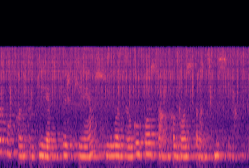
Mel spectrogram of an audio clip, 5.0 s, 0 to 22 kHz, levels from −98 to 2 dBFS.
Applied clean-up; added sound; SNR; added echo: none; Sink (filling or washing) / Water tap, faucet; 8 dB; reverberation time 2.1 s.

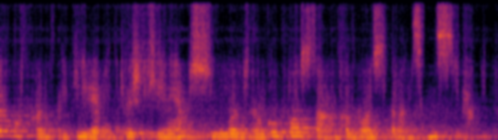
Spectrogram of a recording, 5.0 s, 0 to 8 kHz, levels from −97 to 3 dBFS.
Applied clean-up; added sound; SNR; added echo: neural separator model SepFormer DNS4.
